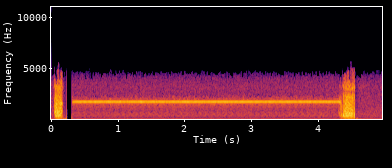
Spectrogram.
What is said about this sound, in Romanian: Da, îmi pare rău, mai mult de un ton undeva la vreo 2 kHz.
